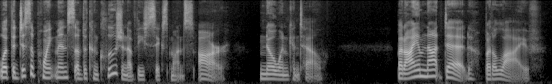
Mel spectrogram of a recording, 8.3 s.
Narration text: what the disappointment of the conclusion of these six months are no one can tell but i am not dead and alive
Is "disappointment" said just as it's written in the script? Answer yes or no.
no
